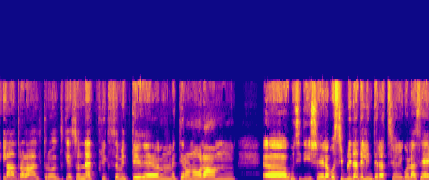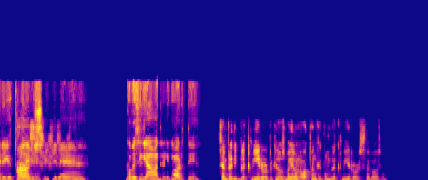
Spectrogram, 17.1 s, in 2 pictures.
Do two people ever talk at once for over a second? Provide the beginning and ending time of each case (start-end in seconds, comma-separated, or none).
8.9-10.2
